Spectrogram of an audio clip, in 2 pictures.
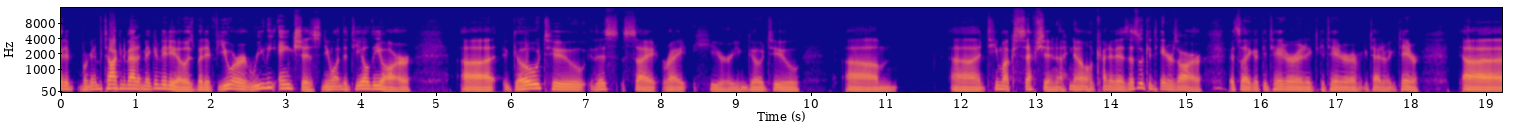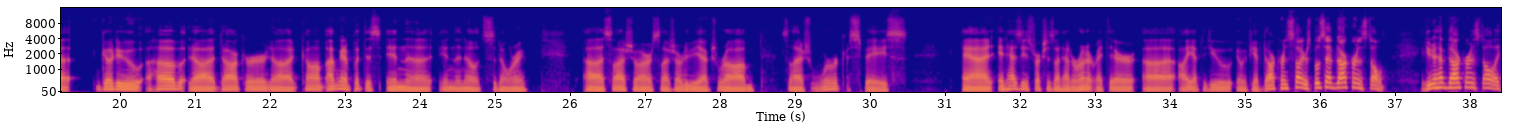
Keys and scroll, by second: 5.4-10.3 typing, 11.5-14.2 typing, 16.0-16.7 typing, 19.6-22.9 typing, 25.9-30.7 typing, 33.3-36.1 typing.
